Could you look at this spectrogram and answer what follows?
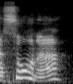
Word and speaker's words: sauna: Uh, sauna. Yeah, in Finnish it's sauna. That's how you say it. That's how it's said.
